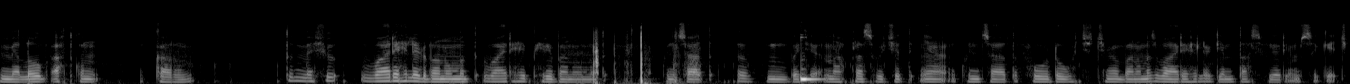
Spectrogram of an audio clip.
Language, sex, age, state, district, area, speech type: Kashmiri, male, 30-45, Jammu and Kashmir, Kulgam, rural, spontaneous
